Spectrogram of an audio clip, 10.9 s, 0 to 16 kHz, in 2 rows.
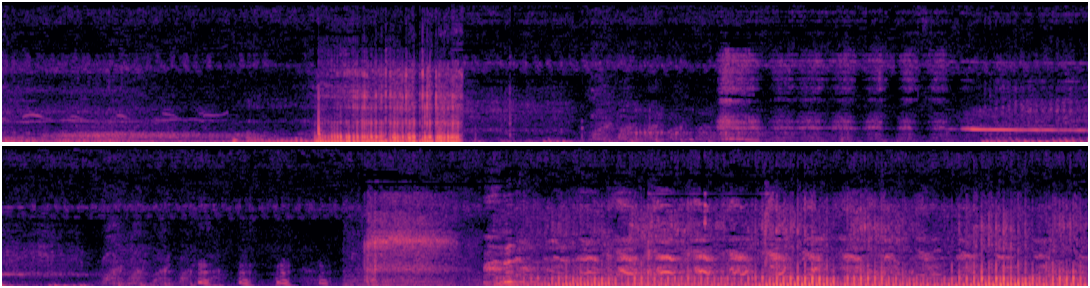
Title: SNORING DOGS 😂 Dog Tales Part 5🐶😂#funnydogs #dog #puppies #dogshorts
